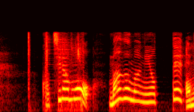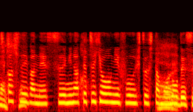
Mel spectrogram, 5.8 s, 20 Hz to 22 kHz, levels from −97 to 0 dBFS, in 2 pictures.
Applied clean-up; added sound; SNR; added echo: neural mask model RNNoise.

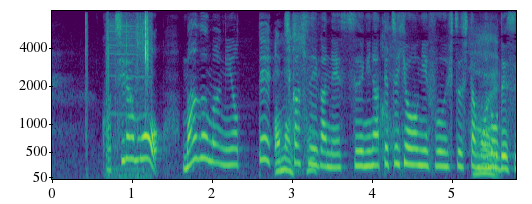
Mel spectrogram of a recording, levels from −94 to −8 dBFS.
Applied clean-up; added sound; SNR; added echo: none; Camera; 4 dB; none.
